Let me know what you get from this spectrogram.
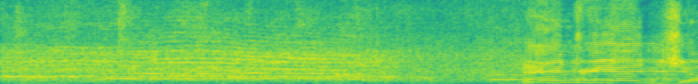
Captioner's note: cheering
